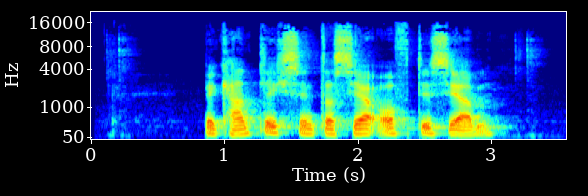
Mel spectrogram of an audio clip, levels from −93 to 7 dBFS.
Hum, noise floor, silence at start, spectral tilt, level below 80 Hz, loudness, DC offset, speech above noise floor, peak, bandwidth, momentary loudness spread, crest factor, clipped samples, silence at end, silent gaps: none; -70 dBFS; 0.85 s; -4.5 dB/octave; -62 dBFS; -19 LUFS; under 0.1%; 51 dB; -2 dBFS; 16 kHz; 7 LU; 18 dB; under 0.1%; 0.55 s; none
